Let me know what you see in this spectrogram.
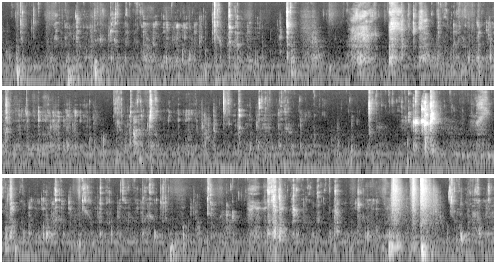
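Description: Close-miked wet chewing and lip smacking of a person eating oxtails in sauce, made of many short sharp clicks with a few louder clusters of smacks scattered through.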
